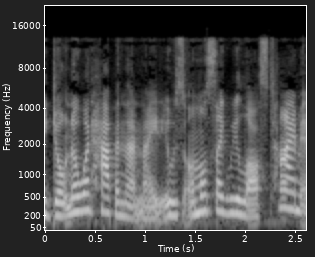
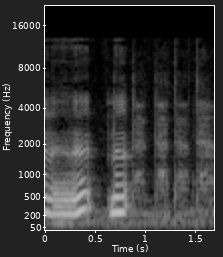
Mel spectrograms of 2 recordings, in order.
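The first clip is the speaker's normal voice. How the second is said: whisper; 8 dB quieter than usual. Real, not acted. Whispering while waiting.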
